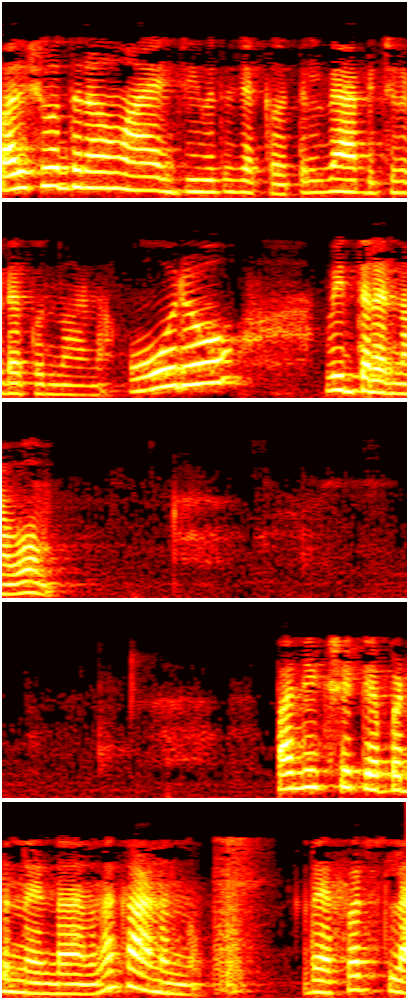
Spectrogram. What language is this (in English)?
Malayalam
